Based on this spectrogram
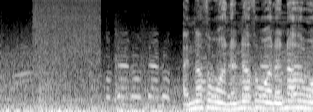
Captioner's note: man speaking French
